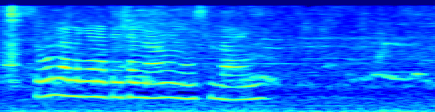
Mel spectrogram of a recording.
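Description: A high-pitched wavering vocal call lasting nearly a second, followed at once by a short falling one.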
